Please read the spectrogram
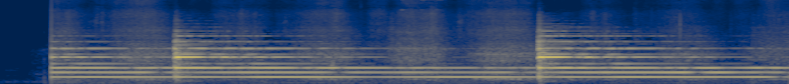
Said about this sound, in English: That's the sound of the church bell ringing when I visited the ancient building on a beautiful October afternoon.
